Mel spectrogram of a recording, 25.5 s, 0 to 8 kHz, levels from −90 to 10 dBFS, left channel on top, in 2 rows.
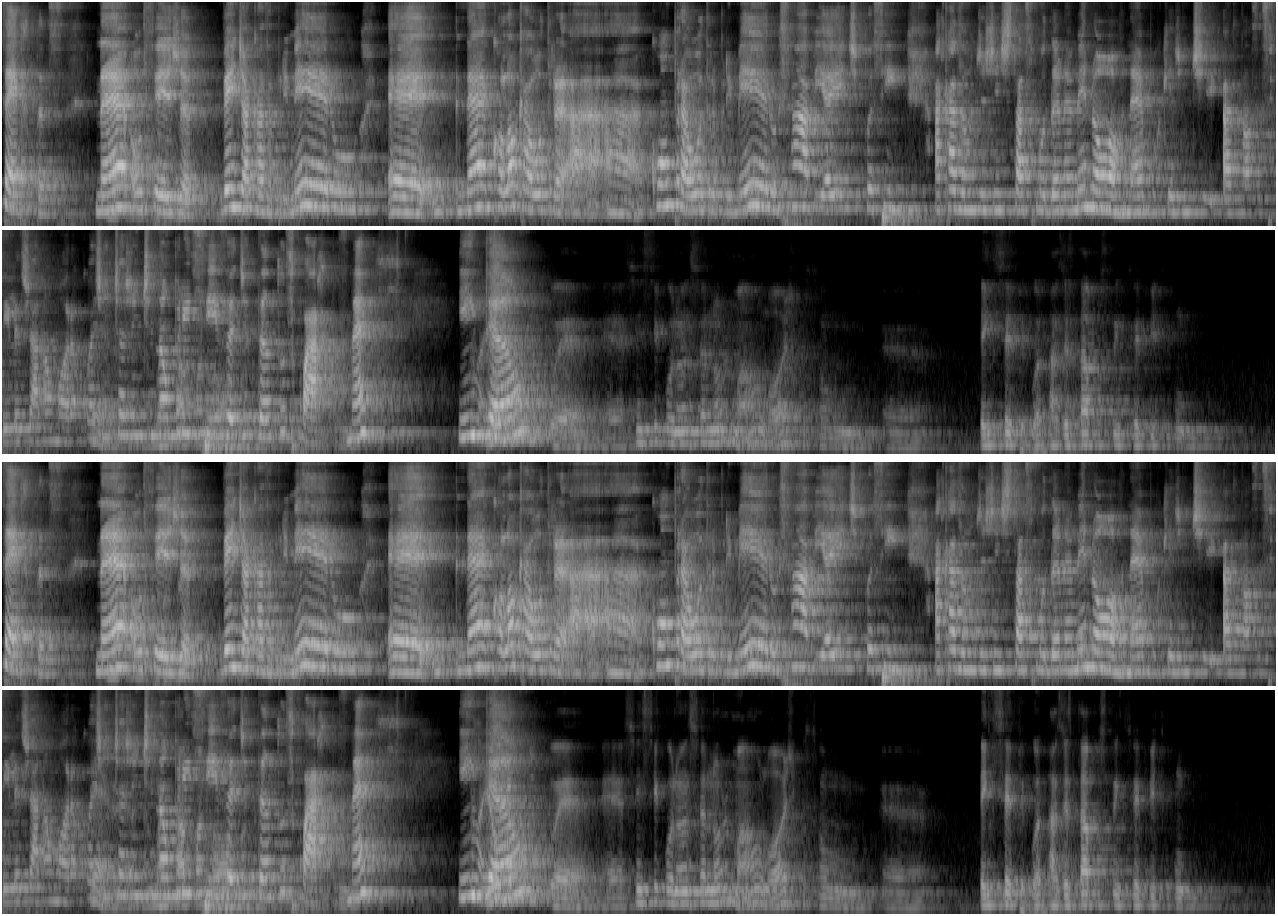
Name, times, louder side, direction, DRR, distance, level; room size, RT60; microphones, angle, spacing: voice 1, 0.0-1.9 2.2-16.7 17.3-18.0, left 1 dB, 10° left, 4 dB, 0.6 m, -26 dB
voice 2, 1.0-2.1 13.6-15.4 16.1-16.3 17.4-22.0 22.5-24.6, right 3 dB, 50° right, 8 dB, 0.5 m, -37 dB
10.5 x 5.0 x 3.8 m, 1.3 s
head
